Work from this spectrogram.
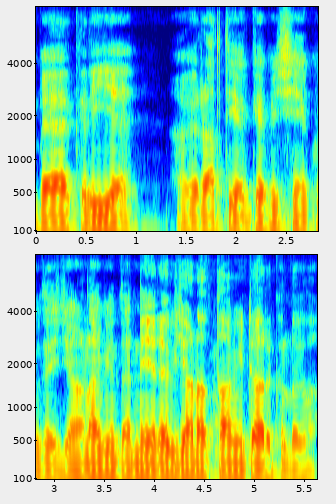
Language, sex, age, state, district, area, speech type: Dogri, male, 30-45, Jammu and Kashmir, Udhampur, rural, spontaneous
